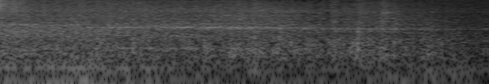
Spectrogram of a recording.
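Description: A moving train rumbles and clatters steadily, loud and close, a continuous rolling noise with faint wheel squeal and no voices.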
